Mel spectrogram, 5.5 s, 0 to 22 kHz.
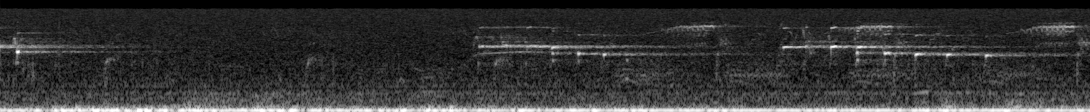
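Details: Male eagle trilling at 14:07: two bursts of high, thin whistled notes that step downward in a quick series, over a loud, steady low hum.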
